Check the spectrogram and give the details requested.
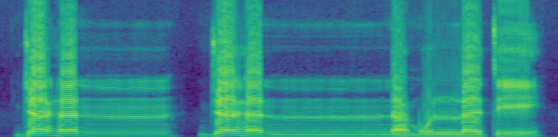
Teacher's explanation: ghunah yaitu membunyikan suara hingga masuk ke rongga hidung kita. Maka suara nunnya dimasukkan ke rongga hidung.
